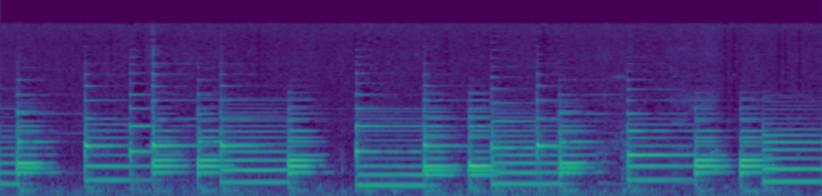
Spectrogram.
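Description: Background piano music: light chords and melody notes struck at a steady, bouncy pace of about two a second, each note dying away.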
